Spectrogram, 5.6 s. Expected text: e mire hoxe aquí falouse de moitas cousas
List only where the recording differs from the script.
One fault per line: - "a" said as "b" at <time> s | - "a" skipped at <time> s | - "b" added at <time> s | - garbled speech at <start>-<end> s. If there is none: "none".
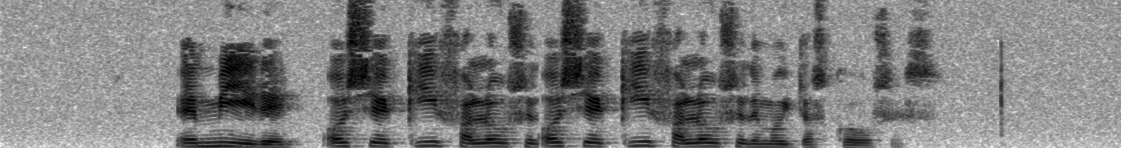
- "hoxe aquí falouse" added at 2.7 s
